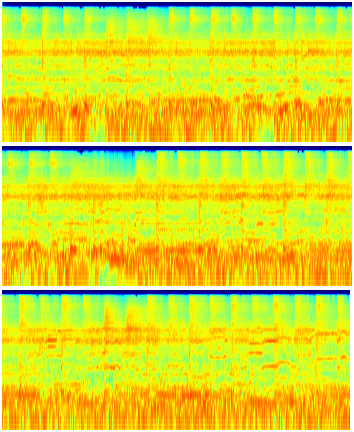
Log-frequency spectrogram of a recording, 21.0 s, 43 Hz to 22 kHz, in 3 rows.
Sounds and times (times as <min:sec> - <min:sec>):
Heavy metal: 0:00.0 - 0:20.9.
